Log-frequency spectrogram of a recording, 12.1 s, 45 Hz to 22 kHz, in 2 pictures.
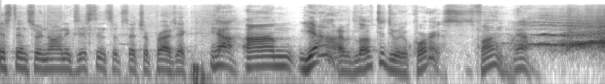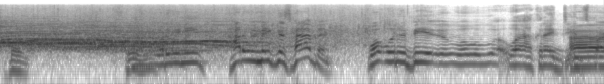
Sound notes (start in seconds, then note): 5.3 cheers and applause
